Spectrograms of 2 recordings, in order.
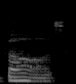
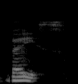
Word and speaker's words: vase: and vase, which in British English rhymes with the planet Mars, and in American rhymes with lace, so vase and vase.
